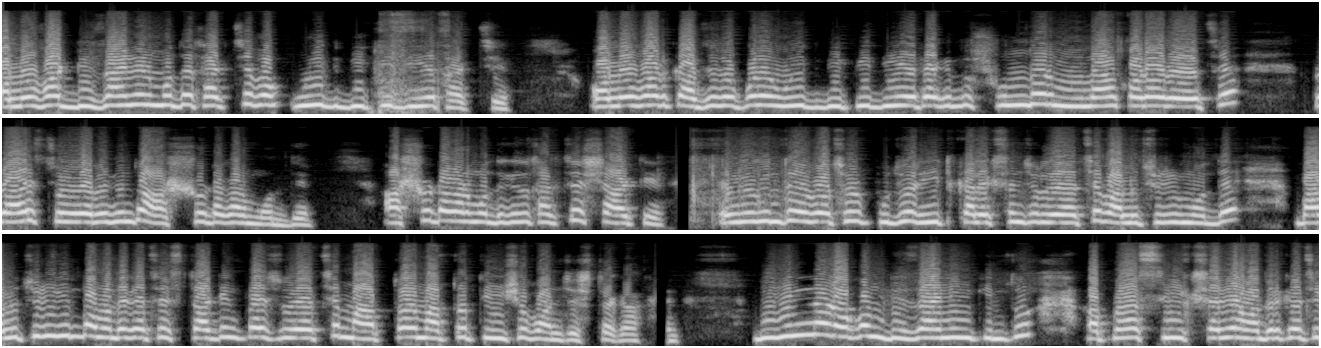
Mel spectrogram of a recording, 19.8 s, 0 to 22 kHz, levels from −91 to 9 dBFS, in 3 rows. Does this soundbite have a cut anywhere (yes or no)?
yes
